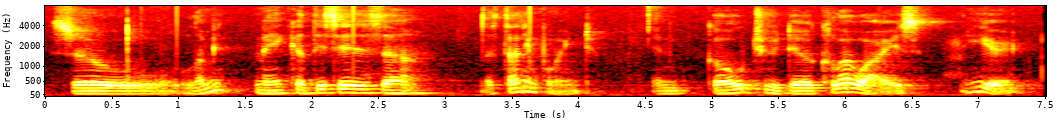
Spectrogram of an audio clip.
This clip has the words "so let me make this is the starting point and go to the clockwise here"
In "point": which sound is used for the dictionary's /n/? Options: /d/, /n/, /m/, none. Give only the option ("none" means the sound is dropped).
/n/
